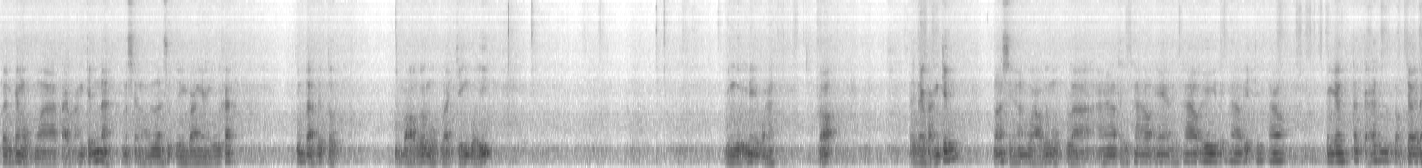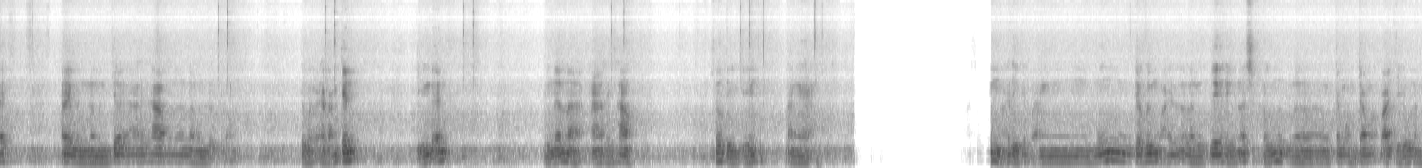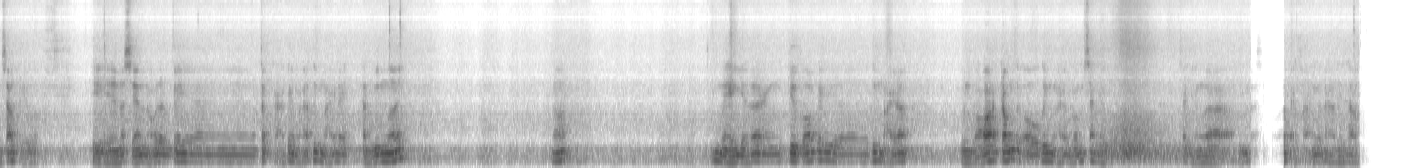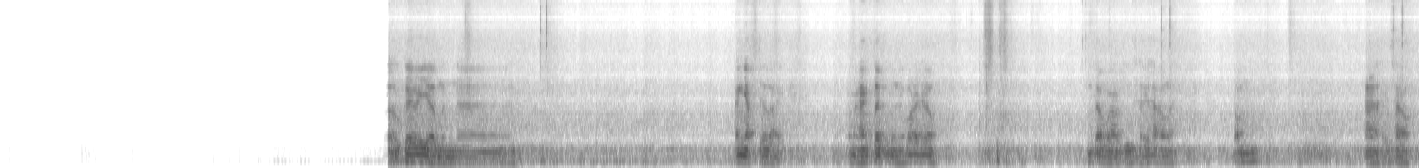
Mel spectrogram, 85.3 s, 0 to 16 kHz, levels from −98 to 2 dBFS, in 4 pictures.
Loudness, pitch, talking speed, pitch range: -40 LUFS, 100 Hz, 140 wpm, 80-110 Hz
